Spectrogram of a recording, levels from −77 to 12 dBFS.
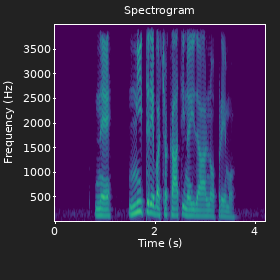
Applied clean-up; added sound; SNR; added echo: none; none; none; none.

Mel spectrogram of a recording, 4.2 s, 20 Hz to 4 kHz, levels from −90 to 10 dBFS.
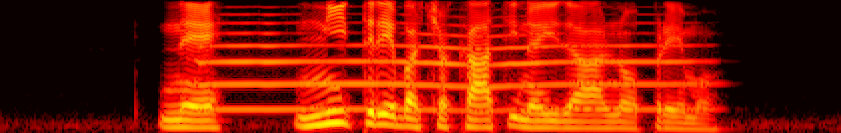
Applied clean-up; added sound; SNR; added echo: none; Trumpet; 9 dB; none.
